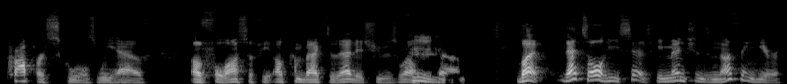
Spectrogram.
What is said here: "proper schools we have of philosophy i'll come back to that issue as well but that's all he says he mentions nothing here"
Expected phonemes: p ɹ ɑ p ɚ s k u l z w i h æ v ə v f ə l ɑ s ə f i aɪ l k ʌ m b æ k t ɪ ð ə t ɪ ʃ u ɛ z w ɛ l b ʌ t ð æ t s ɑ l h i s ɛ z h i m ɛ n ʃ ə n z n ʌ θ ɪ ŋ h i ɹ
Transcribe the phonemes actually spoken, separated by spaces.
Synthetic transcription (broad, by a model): p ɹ ɑ p ɚ s k u l z w i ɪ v ə v f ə l ɑ s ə f i aɪ l k ʌ m b æ k t ɪ ð ə t ɪ ʃ u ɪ z w ɛ l b ʌ t ð æ t s ɑ l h i s ɛ z h i m ɛ n ʃ ə n z n ʌ θ ɪ ŋ h i ɹ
